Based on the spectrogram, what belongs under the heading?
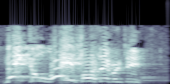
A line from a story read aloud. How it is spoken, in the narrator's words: He screamed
